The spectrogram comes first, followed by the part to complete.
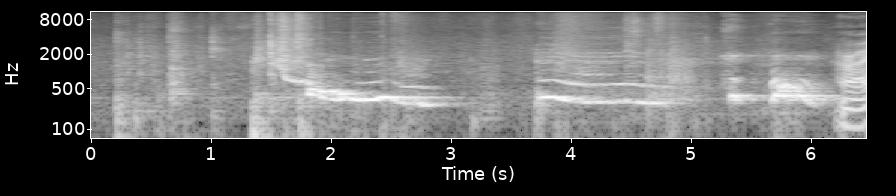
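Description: A small child's voice: two drawn-out vocal sounds, each a second or more long and falling a little in pitch, with a few faint clicks before them.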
